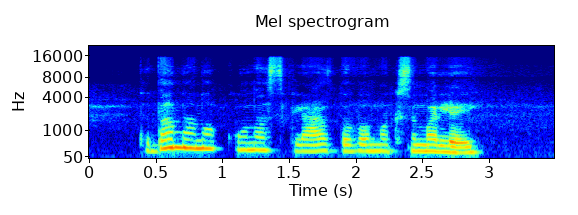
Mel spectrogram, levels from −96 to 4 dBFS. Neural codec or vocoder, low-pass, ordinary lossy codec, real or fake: codec, 44.1 kHz, 7.8 kbps, Pupu-Codec; 14.4 kHz; Opus, 32 kbps; fake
